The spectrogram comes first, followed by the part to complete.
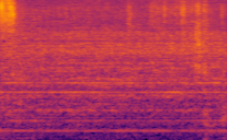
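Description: Steady background hum with one faint, constant tone: room tone, with no distinct event.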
